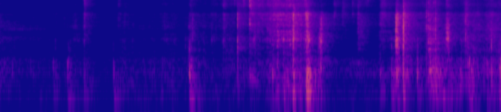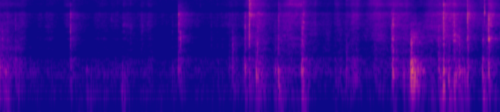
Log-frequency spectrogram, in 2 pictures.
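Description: Paper-and-plastic sterilization peel pouch crinkling and rustling in the hands in irregular bursts as its release paper is peeled off the adhesive strip and the flap is folded down to seal it.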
